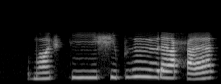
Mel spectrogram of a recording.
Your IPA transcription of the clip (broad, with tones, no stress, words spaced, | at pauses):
dˤõ˩˧ʃkiː˧ ʃi˧pɦøː˥˧ ɾæ˧ ħæ˩˧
